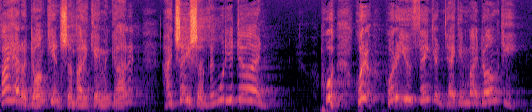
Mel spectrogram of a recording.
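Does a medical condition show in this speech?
Yes: hoarseness after vocal cord surgery; post-surgery check few days ago, surgeon says vocal cords look much better, straight lines.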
